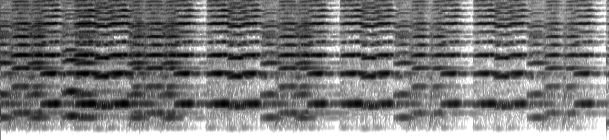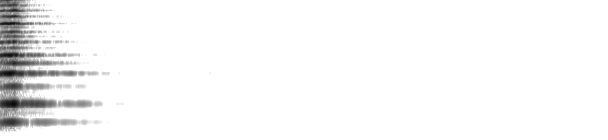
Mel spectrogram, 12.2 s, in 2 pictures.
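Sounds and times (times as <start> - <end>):
violin duet: 0.0 - 6.3.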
